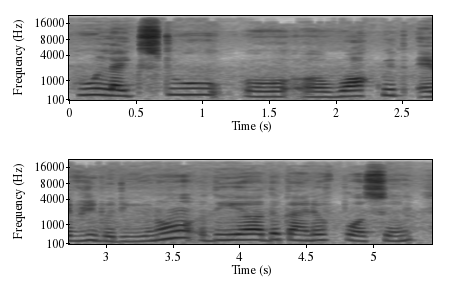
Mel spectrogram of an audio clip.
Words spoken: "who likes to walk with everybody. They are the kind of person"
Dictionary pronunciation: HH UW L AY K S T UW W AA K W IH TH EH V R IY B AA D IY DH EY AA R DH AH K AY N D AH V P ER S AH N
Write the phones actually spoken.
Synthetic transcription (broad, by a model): HH UW L AY K S T UW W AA K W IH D EH V R IY B AA D IY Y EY AA R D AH K AY N D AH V P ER S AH N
